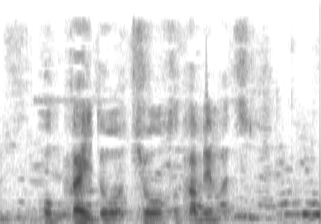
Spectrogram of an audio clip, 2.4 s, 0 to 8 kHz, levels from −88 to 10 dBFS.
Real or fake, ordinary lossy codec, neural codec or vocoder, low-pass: fake; AAC, 32 kbps; vocoder, 44.1 kHz, 128 mel bands every 512 samples, BigVGAN v2; 7.2 kHz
